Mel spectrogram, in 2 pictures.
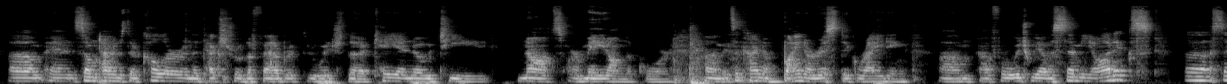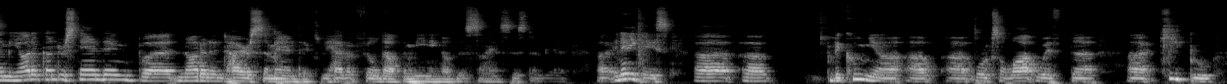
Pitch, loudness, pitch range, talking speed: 145 Hz, -22 LUFS, 135-160 Hz, 175 wpm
